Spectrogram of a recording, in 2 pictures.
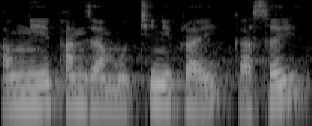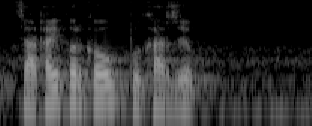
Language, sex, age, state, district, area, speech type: Bodo, male, 45-60, Assam, Kokrajhar, rural, read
